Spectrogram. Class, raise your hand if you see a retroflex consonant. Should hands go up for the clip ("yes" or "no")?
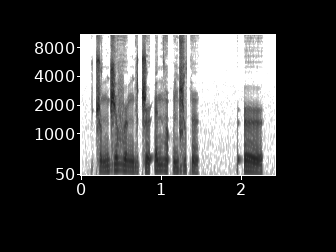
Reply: yes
